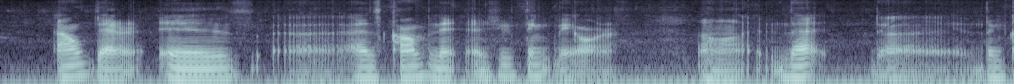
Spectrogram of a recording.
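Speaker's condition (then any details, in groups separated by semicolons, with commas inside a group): Cerebral palsy; scoliosis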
